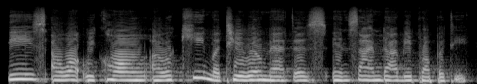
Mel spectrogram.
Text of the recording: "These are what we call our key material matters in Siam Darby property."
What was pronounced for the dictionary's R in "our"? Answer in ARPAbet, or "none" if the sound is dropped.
W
